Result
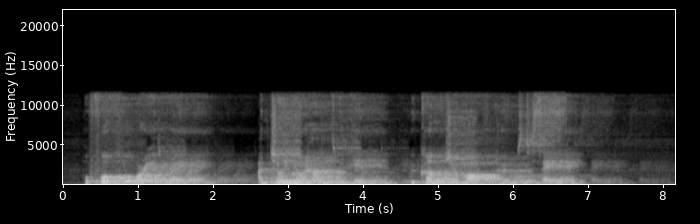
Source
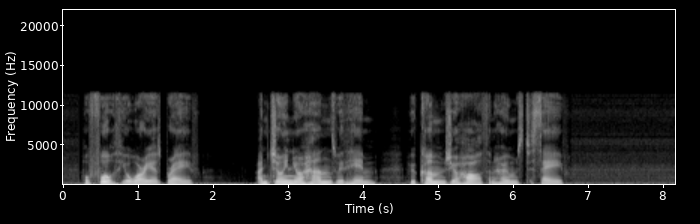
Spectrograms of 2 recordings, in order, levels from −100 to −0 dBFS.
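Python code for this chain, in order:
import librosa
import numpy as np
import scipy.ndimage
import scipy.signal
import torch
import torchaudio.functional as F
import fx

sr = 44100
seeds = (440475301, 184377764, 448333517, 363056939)

y = fx.low_shelf(x, sr, hz=180.0, db=-12.0)
y = fx.echo_feedback(y, sr, ms=641, feedback_pct=30, wet_db=-20.0)
y = fx.rev_gated(y, sr, seeds[0], gate_ms=370, shape='flat', drr_db=-1.0)
y = F.gain(torch.from_numpy(y), -1.5).numpy()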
